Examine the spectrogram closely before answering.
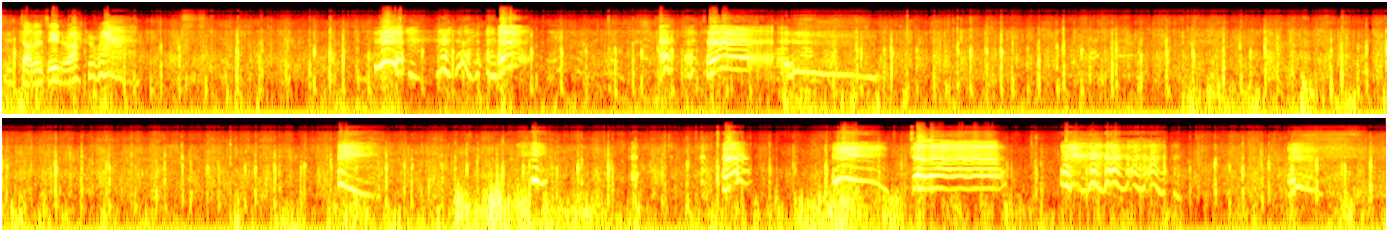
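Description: A horse's hooves clop on a paved road at a walk.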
